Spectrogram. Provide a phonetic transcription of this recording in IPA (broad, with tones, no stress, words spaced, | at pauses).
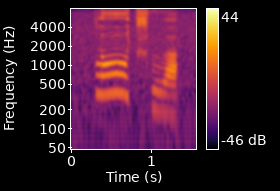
plɤː˥˩t͡ɕʰɯ˨˩a̯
